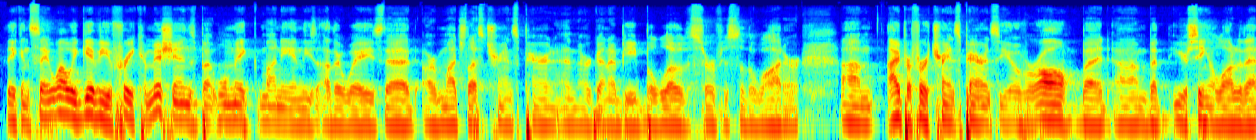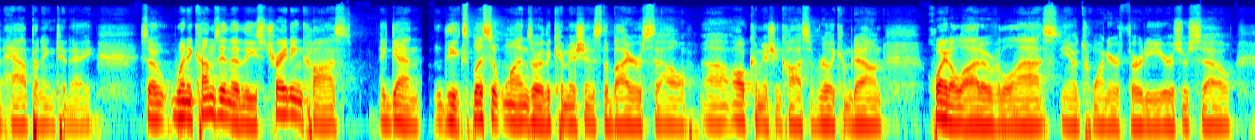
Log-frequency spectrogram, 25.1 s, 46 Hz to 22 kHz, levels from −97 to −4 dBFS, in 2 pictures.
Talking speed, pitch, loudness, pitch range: 215 wpm, 100 Hz, -21 LUFS, 95-110 Hz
